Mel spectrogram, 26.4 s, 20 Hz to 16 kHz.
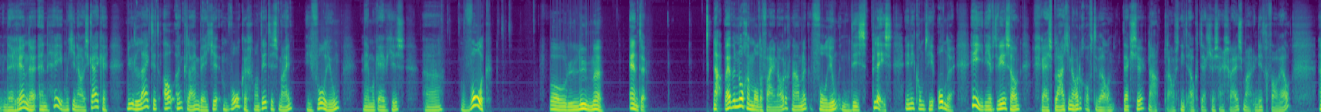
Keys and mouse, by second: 2.6 middle click, 3.9 click, 5.4 click, 5.5-12.6 drag, 15.0-17.3 drag.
